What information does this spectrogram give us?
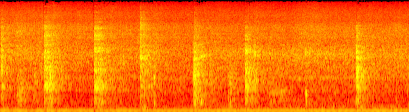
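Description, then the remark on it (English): Chicken sizzles in a hot pan with a steady, bright crackling hiss, broken by about eight sharp scraping strokes at a regular rhythm as it is stirred. No one speaks. “Mine is very hot. I'm going to put in the chicken.”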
